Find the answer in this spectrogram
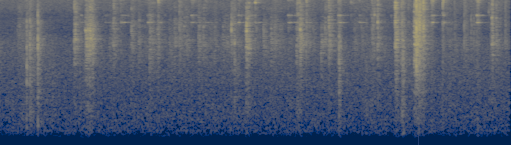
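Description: Quiet handling sounds: a few faint, scattered clicks and taps as small glass beads are pressed onto a CD on a paper plate and a hot glue gun is handled.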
